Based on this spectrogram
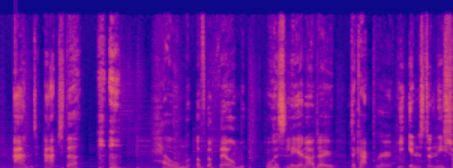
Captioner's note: ahem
